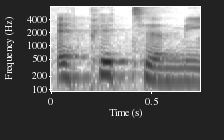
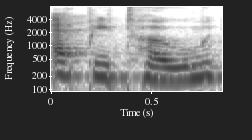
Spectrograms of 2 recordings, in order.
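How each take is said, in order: First: The final E is a separate syllable, giving four. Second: The final E is silent, giving three syllables. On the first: The speaker calls it right. "You've got to pronounce the E as a separate syllable" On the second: The speaker calls it wrong. "It's not epitome"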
